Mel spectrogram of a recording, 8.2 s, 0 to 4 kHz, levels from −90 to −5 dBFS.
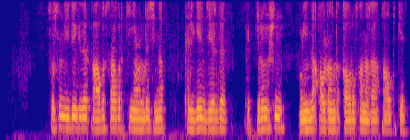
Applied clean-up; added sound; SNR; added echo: neural mask model Resemble Enhance denoiser.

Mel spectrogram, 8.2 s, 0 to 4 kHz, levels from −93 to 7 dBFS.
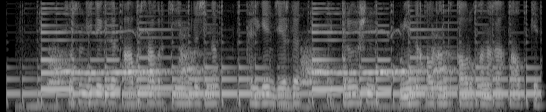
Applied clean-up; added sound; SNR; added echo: none; Electric guitar + Dog; -5 dB; none.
